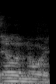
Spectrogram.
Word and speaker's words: Illinois: It's Illinois. You don't say the S.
